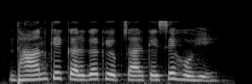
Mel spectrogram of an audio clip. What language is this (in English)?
Chhattisgarhi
